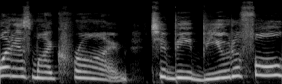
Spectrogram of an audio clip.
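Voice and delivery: mock high scream. Retelling how a defendant stood up and tossed her hair: imitating someone screaming. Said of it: "and screamed".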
